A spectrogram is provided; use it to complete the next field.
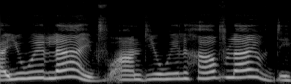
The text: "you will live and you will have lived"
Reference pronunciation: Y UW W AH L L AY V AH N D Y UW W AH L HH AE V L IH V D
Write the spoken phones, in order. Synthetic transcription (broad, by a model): Y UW W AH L L AY V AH N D Y UW W AH L HH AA V L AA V D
